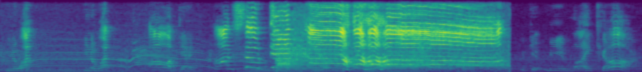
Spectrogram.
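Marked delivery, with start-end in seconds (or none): 2.1-2.9 high, loud cry of doom; panicked shout. Real, not acted. About to be caught by Homer. 3.1-5.1 very loud, sustained wail; long panicked scream. Real, not acted. Caught by Homer.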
